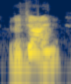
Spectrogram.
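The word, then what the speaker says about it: resign: रिजाइन रिजाइन means त्याग देना। रिजाइन रिजाइन means त्याग देना। आर एस आई जी एन। हमने देखा जी के बाद एन होगा तब जी साइलेंट होगा।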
